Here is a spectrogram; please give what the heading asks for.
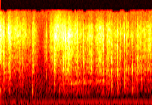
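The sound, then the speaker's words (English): Paper crinkling and rustling as a paper roll is fitted into a player piano, a faint, continuous scratchy texture over a low, steady hum. “You put the paper piano roll in here, and then you push this button.”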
